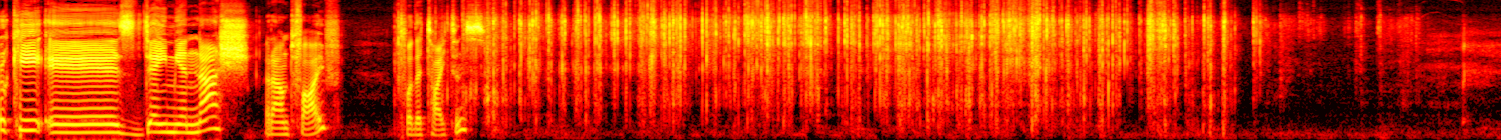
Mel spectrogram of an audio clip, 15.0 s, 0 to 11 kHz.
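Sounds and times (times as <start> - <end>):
foil wrapper crinkling: 4.4 - 14.2.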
